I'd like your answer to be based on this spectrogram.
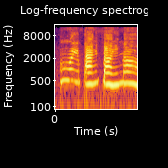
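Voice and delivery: very high, squeaky parroting voice; mocking copycat child. Mocking someone who copies an accent, high childish mimicry. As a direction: mimic it back like a bratty kid. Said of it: "Parang ganon. That's what you're doing when you're trying to copy".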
